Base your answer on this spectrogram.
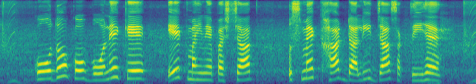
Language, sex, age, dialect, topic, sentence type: Hindi, female, 18-24, Kanauji Braj Bhasha, agriculture, statement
